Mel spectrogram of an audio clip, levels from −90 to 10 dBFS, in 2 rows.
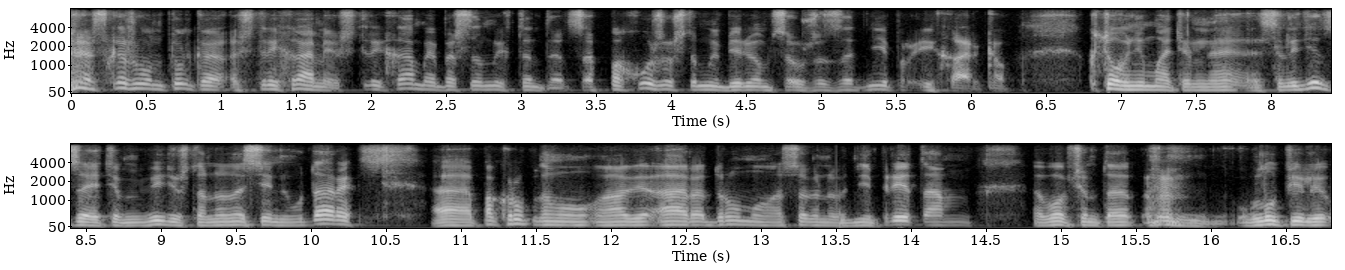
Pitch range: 120-165 Hz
